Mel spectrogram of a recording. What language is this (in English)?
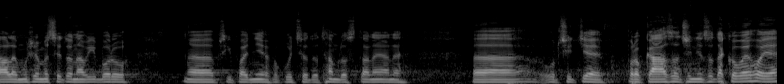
Czech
